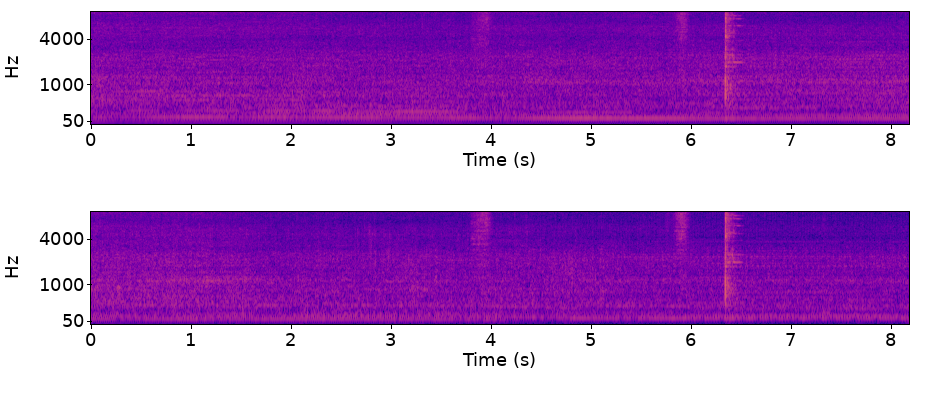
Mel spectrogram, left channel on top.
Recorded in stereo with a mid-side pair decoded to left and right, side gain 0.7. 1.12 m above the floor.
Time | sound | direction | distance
3.8 | tearing paper | 55° right | 2.5 m
6.3 | breaking glass | 10° right | 0.7 m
